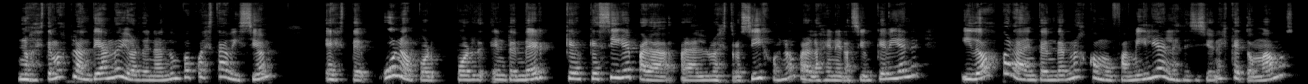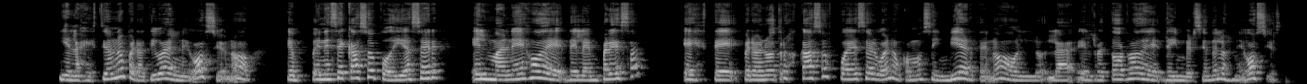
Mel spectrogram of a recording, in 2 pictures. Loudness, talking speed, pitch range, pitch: -22 LUFS, 185 wpm, 205-285 Hz, 235 Hz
